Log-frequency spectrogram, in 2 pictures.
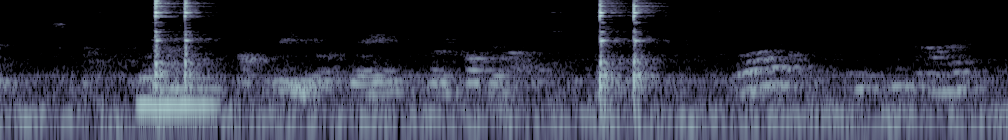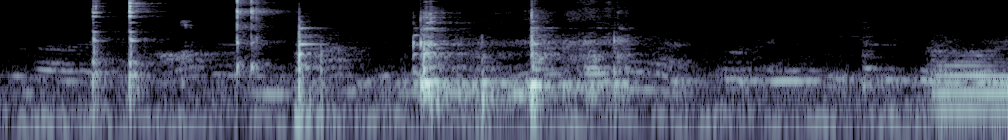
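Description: A metal spoon clinking against a mug and a sugar canister as sugar is spooned in: sharp clinks, about nine of them, scattered irregularly, several close together in the second half.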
